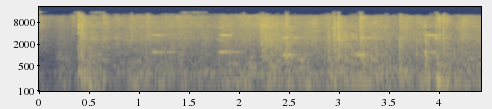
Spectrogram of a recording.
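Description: Supermarket checkout barcode scanner giving about five short beeps as a cashier passes items over it in quick succession, with the clatter and rustle of goods being handled.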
